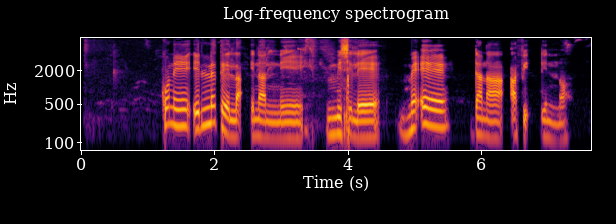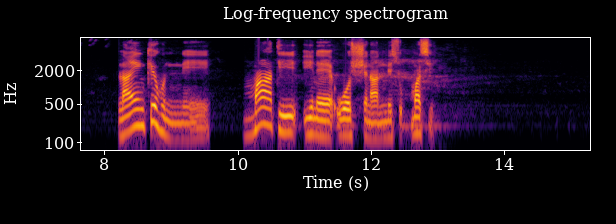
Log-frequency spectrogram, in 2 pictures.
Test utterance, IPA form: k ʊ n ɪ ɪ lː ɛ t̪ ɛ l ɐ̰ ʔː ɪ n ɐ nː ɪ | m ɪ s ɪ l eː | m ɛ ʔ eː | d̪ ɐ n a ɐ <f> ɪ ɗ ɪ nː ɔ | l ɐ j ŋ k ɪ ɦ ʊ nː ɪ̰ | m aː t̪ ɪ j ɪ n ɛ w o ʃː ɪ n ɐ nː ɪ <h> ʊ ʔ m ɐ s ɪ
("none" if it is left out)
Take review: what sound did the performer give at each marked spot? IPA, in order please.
f, s

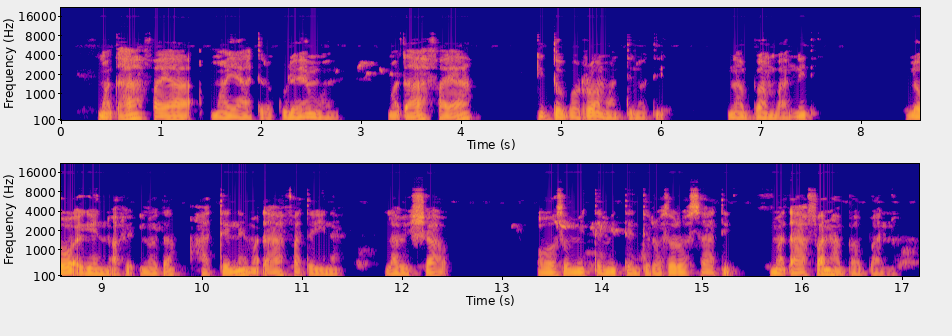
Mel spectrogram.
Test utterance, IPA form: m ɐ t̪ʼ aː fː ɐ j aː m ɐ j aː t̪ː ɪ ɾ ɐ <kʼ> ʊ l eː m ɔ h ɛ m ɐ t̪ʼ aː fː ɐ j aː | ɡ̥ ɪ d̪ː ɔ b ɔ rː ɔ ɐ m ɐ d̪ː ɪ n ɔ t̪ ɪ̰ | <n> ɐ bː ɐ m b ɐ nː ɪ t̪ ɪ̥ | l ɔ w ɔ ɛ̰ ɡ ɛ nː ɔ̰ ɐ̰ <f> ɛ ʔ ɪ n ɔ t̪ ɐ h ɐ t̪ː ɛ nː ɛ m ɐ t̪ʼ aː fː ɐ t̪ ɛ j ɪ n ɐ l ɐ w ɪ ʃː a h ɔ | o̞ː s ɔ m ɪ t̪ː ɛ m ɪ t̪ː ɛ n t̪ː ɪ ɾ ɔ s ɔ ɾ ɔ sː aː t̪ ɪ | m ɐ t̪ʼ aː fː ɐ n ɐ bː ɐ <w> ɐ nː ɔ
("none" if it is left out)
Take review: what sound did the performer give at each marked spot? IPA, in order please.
k, n, f, b

